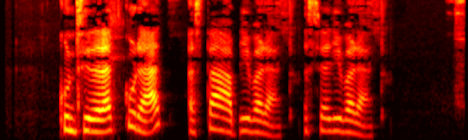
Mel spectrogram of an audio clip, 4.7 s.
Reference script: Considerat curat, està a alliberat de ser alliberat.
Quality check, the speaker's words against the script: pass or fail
pass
